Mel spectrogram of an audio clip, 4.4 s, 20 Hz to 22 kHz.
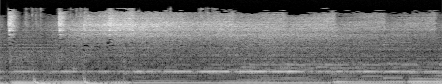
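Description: Electronic dance music with a deep, heavy bass line, played loud through an Audi A5's Bang & Olufsen car audio system in the cabin.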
